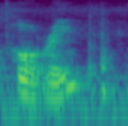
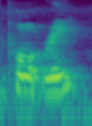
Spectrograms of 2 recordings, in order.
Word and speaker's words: Port Ruighe: We have the Port Ruighe, I believe it's pronounced the Port Ruighe.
